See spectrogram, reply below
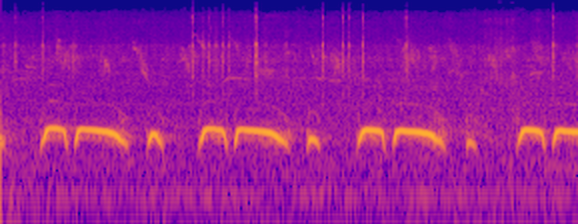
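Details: Eurasian collared dove perched on an antenna in Dzierżoniów, giving its three-part cooing call: two short hollow coos and a longer falling one, repeated about every one and a half seconds; faint chirps of other birds behind.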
